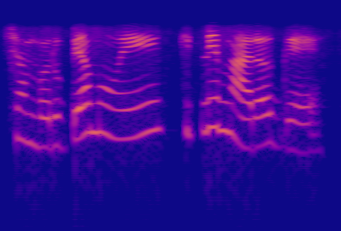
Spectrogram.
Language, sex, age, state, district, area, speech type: Goan Konkani, female, 18-30, Goa, Bardez, rural, conversation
